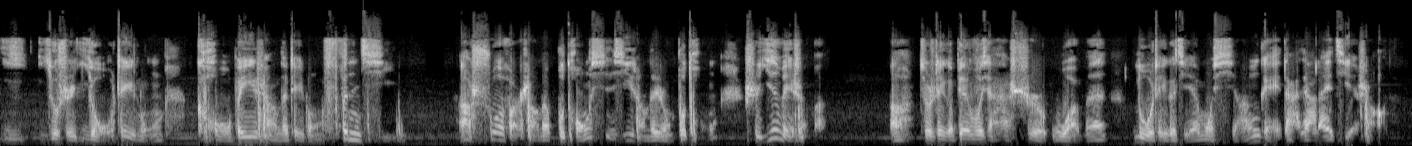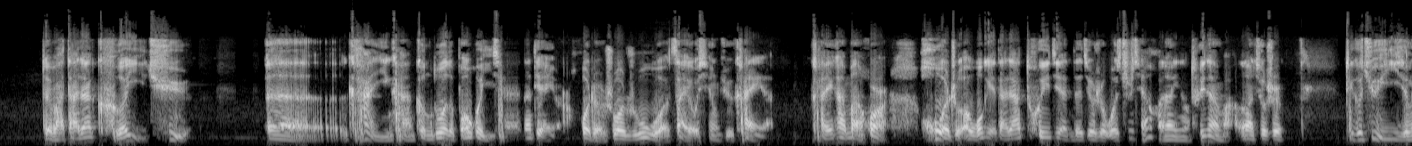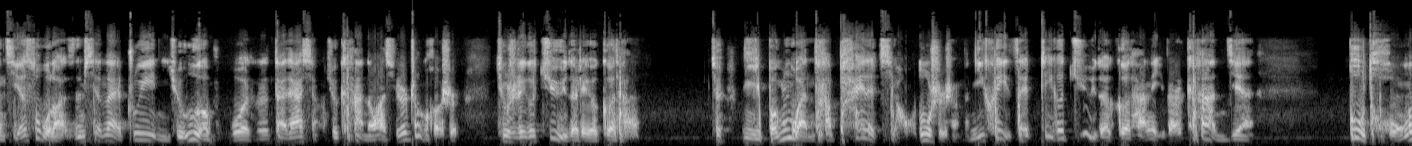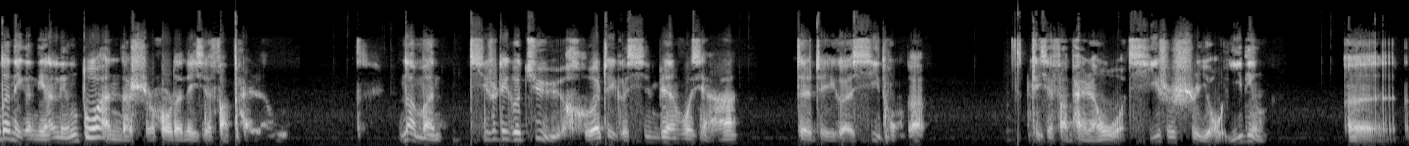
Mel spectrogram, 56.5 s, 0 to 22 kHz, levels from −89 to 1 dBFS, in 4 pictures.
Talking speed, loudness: 250 characters per minute, -16 LUFS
